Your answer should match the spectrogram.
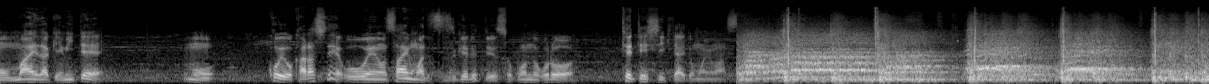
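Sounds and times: crowd singing in unison: 7.4 - 12.0
heavy thumping beat: 7.4 - 12.0.

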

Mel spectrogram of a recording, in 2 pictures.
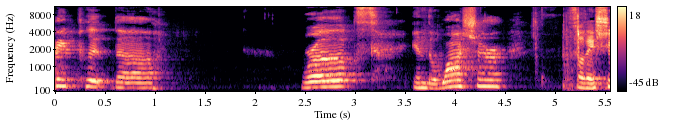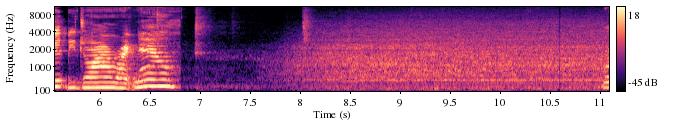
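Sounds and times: exhaust fan whirring: 6.9 - 11.0.

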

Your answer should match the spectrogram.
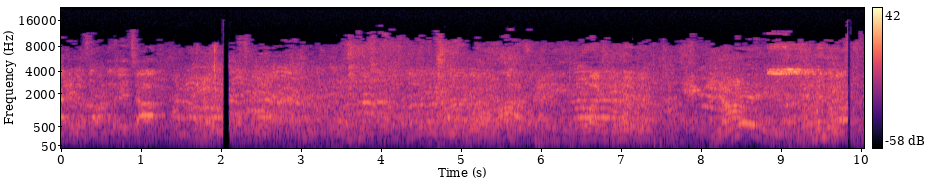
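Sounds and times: voices shouting and talking: 0.0 - 10.0.

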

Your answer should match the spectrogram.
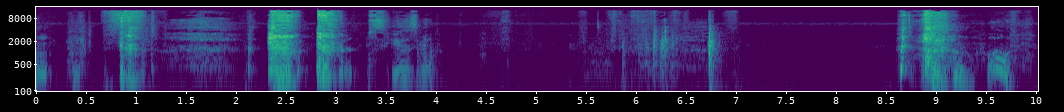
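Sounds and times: woman sneezing: 8.6 - 9.7.

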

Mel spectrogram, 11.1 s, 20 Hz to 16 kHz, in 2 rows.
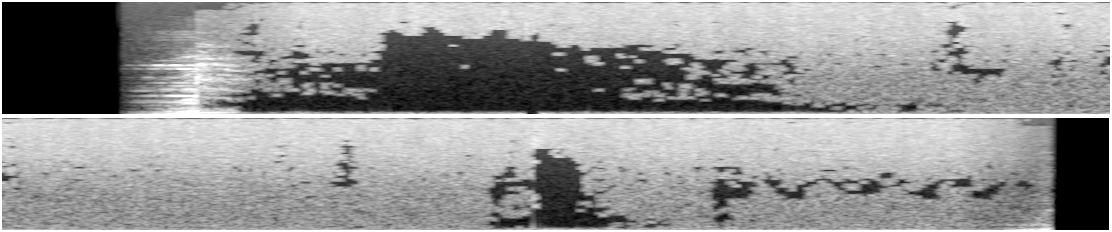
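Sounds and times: faint hiss: 1.2 - 10.8.

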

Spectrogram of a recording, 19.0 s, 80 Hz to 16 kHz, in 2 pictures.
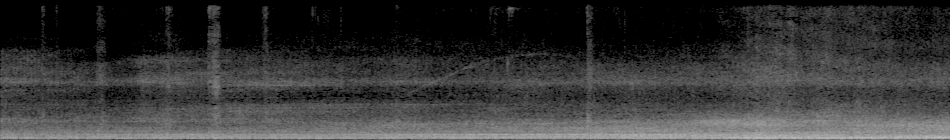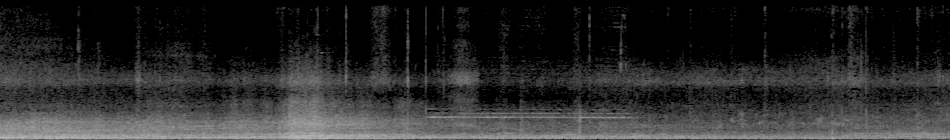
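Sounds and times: vehicle noise: 0.0 - 19.0.

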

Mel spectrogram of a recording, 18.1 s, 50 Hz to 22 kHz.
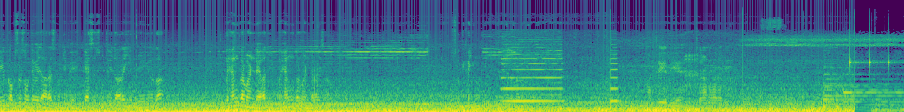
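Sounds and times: road and engine rumble: 0.0 - 18.0
vehicle horn: 5.3 - 8.6, 9.6 - 11.3.

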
